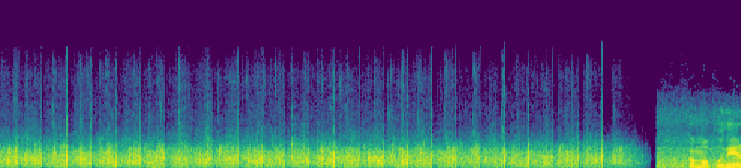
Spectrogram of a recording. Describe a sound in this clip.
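A large crowd of children claps rapidly.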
